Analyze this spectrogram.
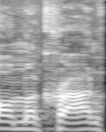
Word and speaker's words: Omicron: Kohli, talk to us more about Omicron. First, am I pronouncing that right?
